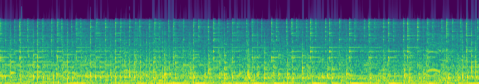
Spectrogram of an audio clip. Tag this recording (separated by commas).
Wood block, Music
